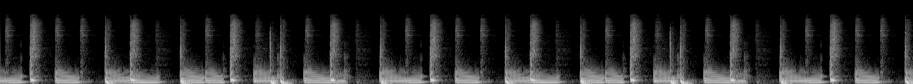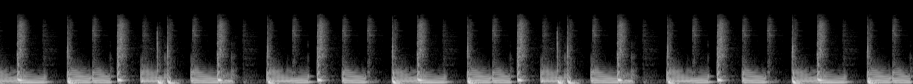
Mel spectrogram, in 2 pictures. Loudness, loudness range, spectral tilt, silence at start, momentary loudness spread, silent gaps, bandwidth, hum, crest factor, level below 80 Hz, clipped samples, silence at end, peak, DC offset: -21 LUFS; 1 LU; -6.5 dB/octave; 0 s; 5 LU; none; 11 kHz; none; 16 dB; -30 dBFS; under 0.1%; 0 s; -4 dBFS; under 0.1%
